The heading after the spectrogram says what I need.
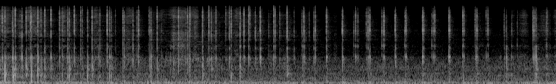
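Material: Metal.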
